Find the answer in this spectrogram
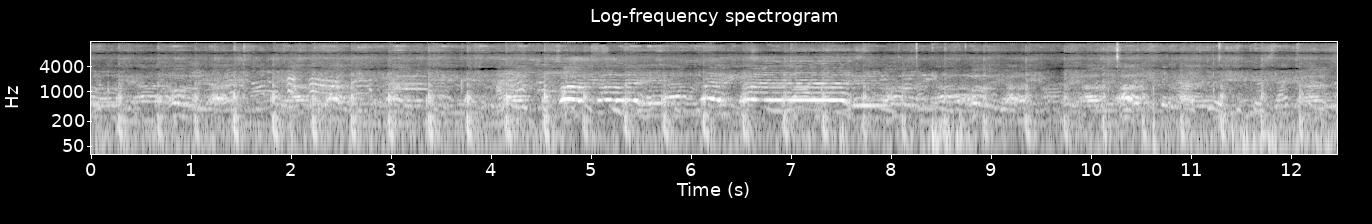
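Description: Pow wow drum and singers: a steady drumbeat with voices singing long held notes over it, mixed with crowd chatter.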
